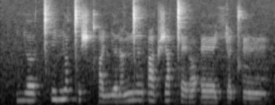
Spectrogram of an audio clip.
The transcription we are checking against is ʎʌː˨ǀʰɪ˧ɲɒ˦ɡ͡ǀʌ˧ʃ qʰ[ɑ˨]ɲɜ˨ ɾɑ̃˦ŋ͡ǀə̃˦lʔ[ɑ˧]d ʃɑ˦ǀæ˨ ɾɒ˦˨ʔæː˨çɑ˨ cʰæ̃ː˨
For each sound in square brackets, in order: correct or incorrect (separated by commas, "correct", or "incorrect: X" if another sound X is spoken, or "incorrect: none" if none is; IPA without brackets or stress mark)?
correct, correct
